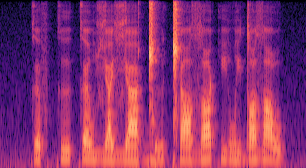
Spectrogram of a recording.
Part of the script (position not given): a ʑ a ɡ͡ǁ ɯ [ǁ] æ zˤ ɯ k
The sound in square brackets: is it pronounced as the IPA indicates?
yes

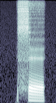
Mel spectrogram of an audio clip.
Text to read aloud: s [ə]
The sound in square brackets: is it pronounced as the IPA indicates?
no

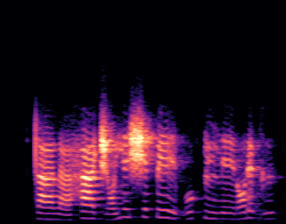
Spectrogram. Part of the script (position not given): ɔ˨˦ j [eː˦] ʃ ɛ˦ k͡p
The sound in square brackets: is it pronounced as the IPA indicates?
no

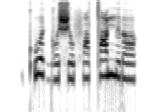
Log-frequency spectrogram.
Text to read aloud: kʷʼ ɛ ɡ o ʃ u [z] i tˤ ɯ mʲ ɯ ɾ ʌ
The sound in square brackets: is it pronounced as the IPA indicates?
no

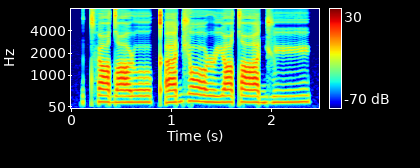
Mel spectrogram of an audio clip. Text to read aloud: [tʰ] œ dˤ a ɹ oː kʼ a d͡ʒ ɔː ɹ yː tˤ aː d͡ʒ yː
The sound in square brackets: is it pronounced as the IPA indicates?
yes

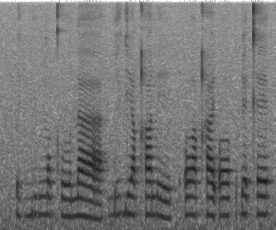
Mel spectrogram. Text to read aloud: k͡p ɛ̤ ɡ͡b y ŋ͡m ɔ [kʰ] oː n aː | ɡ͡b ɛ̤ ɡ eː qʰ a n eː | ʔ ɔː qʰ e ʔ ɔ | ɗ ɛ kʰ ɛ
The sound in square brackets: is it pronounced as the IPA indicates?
yes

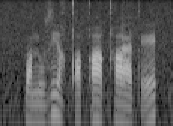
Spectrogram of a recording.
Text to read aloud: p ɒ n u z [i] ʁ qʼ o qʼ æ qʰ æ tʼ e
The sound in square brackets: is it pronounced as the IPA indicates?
yes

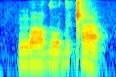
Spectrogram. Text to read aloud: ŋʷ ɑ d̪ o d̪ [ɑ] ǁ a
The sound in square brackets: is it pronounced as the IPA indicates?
no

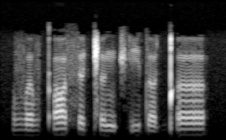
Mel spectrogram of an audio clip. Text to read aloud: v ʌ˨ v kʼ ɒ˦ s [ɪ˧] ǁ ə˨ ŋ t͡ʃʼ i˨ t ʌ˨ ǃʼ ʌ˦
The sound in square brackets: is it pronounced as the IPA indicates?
no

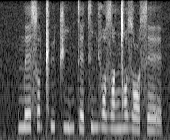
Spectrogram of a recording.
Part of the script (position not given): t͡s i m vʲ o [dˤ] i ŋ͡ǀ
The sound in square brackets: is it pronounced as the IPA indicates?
no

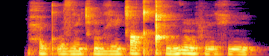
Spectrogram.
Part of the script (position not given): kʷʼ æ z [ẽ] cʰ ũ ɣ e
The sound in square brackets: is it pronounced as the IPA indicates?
yes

